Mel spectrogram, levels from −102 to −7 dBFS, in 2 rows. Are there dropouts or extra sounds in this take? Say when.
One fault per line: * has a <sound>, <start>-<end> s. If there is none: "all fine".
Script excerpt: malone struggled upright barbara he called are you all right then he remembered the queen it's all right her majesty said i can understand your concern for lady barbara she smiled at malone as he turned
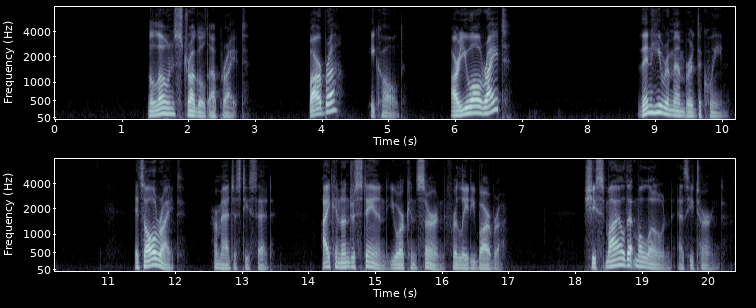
all fine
